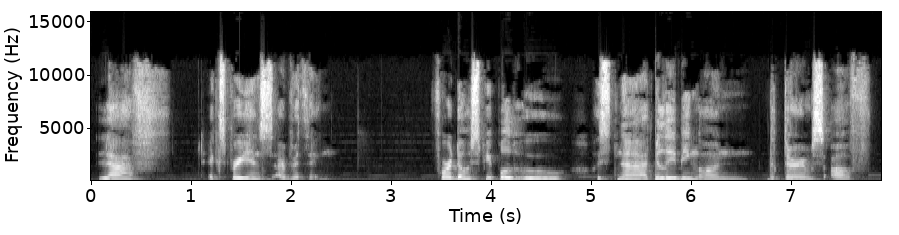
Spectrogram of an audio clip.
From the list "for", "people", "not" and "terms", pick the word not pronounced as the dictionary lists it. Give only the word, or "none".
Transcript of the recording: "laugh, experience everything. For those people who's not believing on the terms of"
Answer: terms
